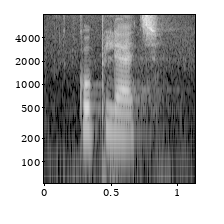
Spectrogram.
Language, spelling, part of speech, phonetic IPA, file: Belarusian, купляць, verb, [kuˈplʲat͡sʲ], Be-купляць.ogg
- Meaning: to buy, to purchase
